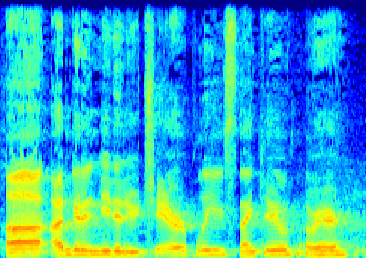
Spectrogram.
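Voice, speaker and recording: A man's voice: on the high side, steady tone, moderate pace, pushed and bright. A man moderating a live convention panel, joking and laughing often, on a stage mic in a big hall.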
